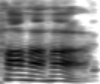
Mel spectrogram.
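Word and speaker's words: Ja Ja Ja: lovely vegan Mexican establishment side pronounced haaha yeah it probably is yeah but we're speaking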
